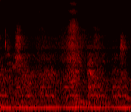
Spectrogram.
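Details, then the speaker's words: Hunter Mill Valley ceiling fan with an AC motor, running on high: a steady low hum with a faint rhythmic pulsing buzz. The loose light kit is suspected of causing the buzzing. "Definitely sounds like the light kit might be a little loose. That's why we're getting that buzzing."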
